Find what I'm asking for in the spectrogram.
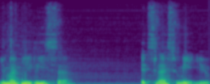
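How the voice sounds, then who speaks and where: Putting on a character voice, a man delivers his lines with a very deep, low pitch at a moderate pace. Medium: read story. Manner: polite, calm.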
